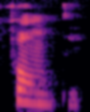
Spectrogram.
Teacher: Tem uma vogal e um som nasal logo em seguida, né, no final da primeira sílaba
